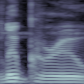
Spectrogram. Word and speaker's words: loup-garou: And they have what they call Lougarou, which is a mispronunciation of the French loup-garou, which fucking werewolf.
